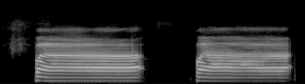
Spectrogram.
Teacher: ফা হলো নিচের ঠোঁটের পেট সামনে উপরে দুই দাঁতের আগার সাথে লাগিয়ে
